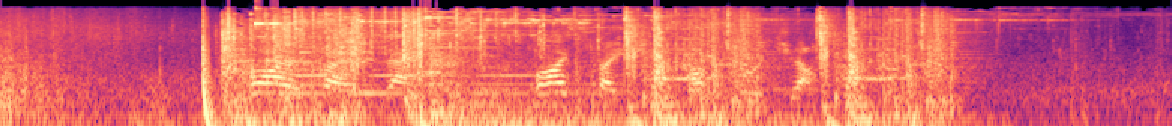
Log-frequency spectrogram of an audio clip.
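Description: A supply crate creaks open with a chiming jingle.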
